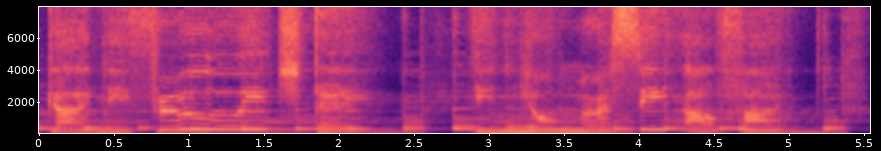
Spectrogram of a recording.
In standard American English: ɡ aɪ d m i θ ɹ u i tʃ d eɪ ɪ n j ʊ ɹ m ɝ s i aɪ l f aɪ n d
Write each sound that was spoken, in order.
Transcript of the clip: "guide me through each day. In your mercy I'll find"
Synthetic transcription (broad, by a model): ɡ aɪ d m i θ ɹ u i tʃ d eɪ ɪ n j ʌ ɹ m ɝ s i aɪ l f aɪ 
